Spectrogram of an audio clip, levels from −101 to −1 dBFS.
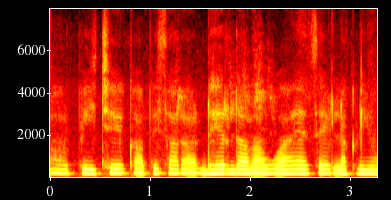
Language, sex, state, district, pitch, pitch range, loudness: Hindi, female, Haryana, Charkhi Dadri, 200 Hz, 195-205 Hz, -13 LUFS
